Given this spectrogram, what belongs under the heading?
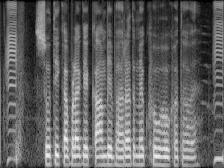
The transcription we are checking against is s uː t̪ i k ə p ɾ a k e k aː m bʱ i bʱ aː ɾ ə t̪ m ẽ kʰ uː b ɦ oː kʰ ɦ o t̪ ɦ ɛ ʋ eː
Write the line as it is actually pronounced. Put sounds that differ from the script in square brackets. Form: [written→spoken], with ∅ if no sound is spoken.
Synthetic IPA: s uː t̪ i k ə p [ɾ→ɽ] a k e k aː m bʱ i bʱ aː ɾ ə t̪ m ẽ kʰ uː b ɦ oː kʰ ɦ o t̪ ɦ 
